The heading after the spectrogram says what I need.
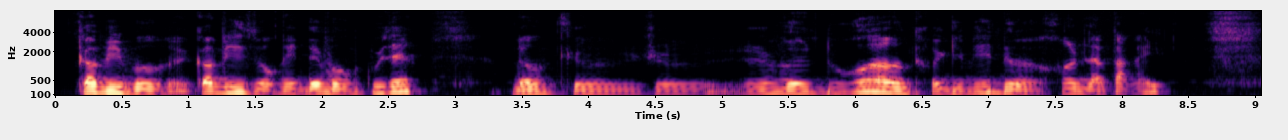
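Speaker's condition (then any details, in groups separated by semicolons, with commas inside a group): Dystonia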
